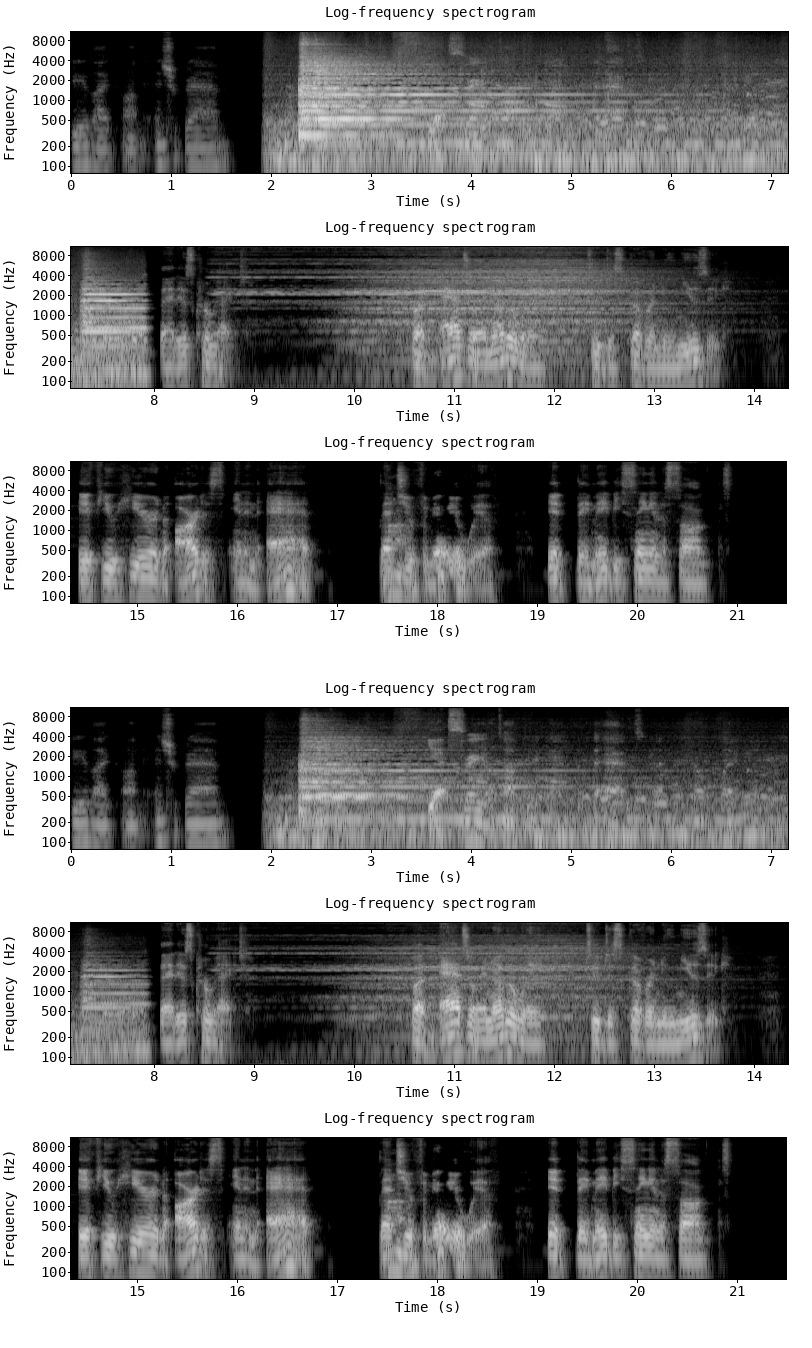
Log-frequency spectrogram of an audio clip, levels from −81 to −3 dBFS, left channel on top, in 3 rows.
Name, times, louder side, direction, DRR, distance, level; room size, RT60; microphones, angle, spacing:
voice 1, 0.0-1.5 2.2-2.8 3.1-3.3 3.9-6.7 10.7-10.8 17.5-17.8, right 3 dB, 30° right, 0.7 m, -38 dB
sound 1, 1.9-7.9, left 7 dB, 85° left, 0.5 m, -24 dB
voice 2, 3.6-3.9 8.1-8.9 10.6-11.9 12.3-13.6 14.4-16.7 17.4-18.6 19.1-20.9, right 3 dB, 85° right, 1.0 m, -28 dB
sound 2, 8.5-13.6, left 5 dB, 20° left, 0.3 m, -34 dB
2.5 x 2.1 x 2.7 m
head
